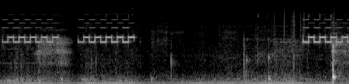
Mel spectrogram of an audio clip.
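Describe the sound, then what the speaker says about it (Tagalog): A mobile phone rings in repeated bursts of a bright electronic ringtone, close by, with short gaps between the rings and a low background hum beneath. "Ma, nagre-ring ang cellphone niyo."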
